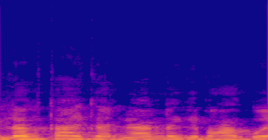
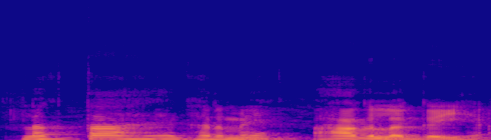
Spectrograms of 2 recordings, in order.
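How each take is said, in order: First: Hurried alarm. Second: Slow, relaxed, no hurry at all; calmly announcing the fire, no panic; calm and unhurried. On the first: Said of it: "इससे नहीं कि". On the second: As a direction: say it like nothing is wrong. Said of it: "आराम से, निठार से". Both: Shown as a demonstration.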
